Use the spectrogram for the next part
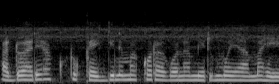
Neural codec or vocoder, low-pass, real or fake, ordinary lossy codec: vocoder, 44.1 kHz, 128 mel bands, Pupu-Vocoder; 19.8 kHz; fake; MP3, 64 kbps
